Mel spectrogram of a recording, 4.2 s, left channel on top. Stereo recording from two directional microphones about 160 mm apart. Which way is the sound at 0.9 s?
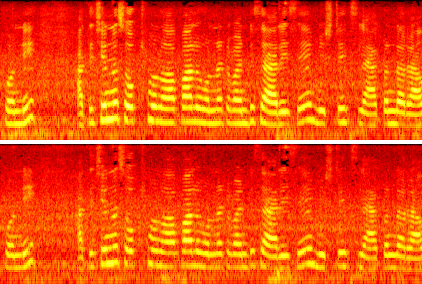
90° left.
